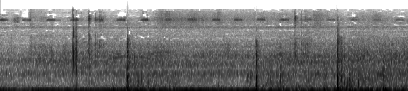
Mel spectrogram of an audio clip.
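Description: Aerial firework shells bursting: about five sharp bangs at uneven spacing over a few seconds, over a steady low hum.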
